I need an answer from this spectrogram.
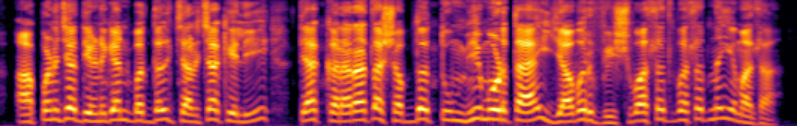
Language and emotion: Marathi, angry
